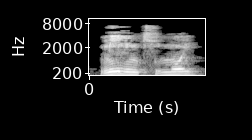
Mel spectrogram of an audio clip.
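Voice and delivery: high, slow, tender endearment; tearful murmur. A narrator's reading. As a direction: murmur through swallowed tears. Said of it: "бормотала она, глотая слёзы". (сквозь слёзы, нежно)

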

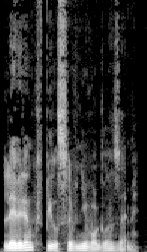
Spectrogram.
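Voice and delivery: usual speaking voice

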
